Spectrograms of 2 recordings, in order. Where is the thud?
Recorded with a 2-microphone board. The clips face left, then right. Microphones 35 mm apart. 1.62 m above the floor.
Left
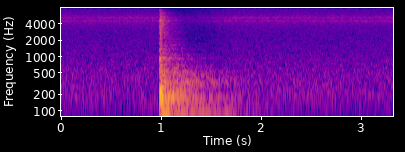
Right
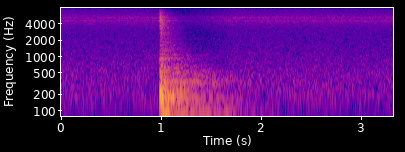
45° left (ahead or behind), 1.4 m.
